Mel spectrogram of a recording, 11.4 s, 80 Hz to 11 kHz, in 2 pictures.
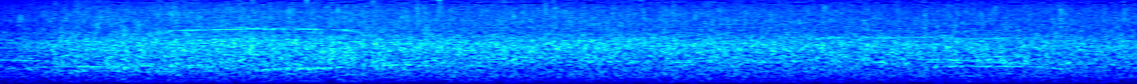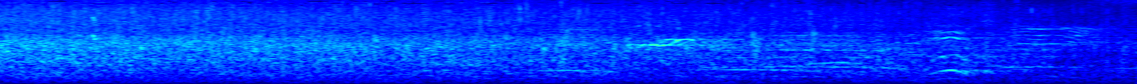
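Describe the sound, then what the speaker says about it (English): A stadium crowd at the 2012 Australian Open final applauds the chair umpire, a broad, sustained wash of clapping from thousands of hands that holds steady and slowly tapers near the end. "Please give him a warm round of applause"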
